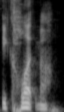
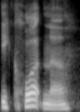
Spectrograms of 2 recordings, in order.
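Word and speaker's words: Eklutna: l u TNA uh I looked up the pronunciation it's euta euta yep perfect thank you so they were in euta hunting along the kinck River so this is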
